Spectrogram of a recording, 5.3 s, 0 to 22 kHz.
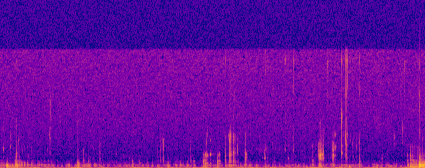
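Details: Stomach growling recorded from a woman over a 20-minute session: continuous low rumbling and gurgling with irregular bubbling pops as gas and fluid move; borborygmi.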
